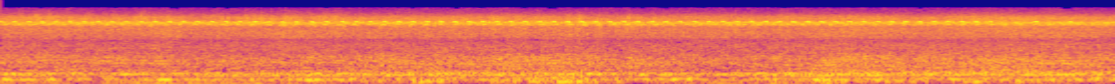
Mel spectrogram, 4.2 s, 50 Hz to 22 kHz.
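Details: Steady droning buzz of honey bees from a small nuc colony, recorded 19 September 2018, continuous low hum with slight flickering texture and no other clear sounds.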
